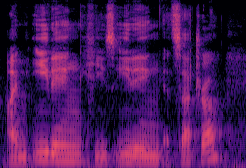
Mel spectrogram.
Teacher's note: And here what you want to watch out for is that rather than having an N sound at the end, now we have the ng or NG sound at the end. So it's going to be stressed on the eat, first syllable, and eating, the T is between two vowels followed by an unstressed syllable.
